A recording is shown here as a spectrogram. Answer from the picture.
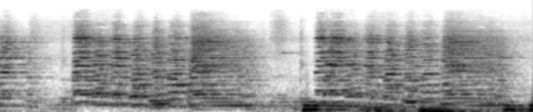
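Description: Accordion playing a melodic phrase, with a bass guitar coming in strongly a little over two seconds in.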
